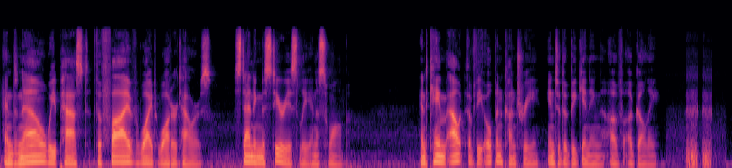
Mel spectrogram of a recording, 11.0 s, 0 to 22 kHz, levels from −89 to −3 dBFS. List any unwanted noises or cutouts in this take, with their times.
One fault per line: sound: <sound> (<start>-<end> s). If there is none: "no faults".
sound: laugh (10.3-10.7 s)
